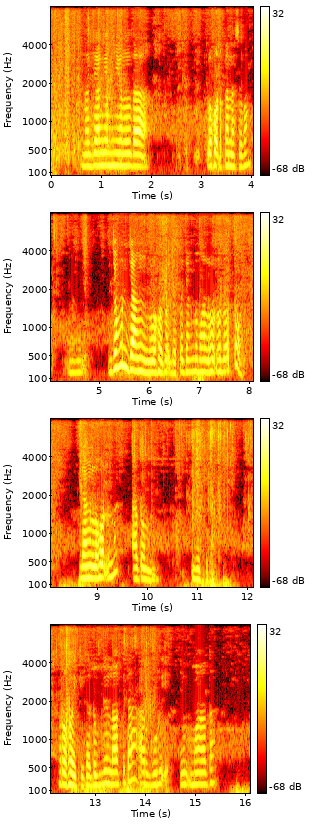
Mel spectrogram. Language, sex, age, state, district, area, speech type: Santali, female, 45-60, West Bengal, Paschim Bardhaman, rural, spontaneous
